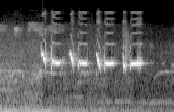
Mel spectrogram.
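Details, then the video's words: Orange-headed thrush singing in the ngeplong gacor style: four short, clear whistled phrases, each a quick downslur settling into a level note, spaced about half a second apart over low background hum. "Anis Merah Ngeplong Gacor"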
